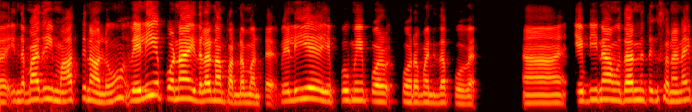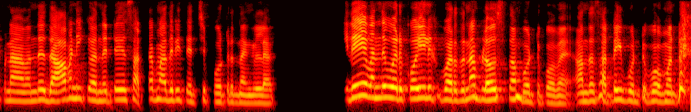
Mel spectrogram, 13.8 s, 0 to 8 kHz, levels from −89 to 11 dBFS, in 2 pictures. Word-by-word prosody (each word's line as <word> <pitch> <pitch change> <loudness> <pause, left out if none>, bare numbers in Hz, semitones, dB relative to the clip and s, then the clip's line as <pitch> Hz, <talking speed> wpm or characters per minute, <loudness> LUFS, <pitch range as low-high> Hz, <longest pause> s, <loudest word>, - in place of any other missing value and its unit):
இந்த 210 +1 -4
மாரி 240 +1 +3 0.2
மாத்துனாலும், 220 -1 -1
வெளிய 305 +9 +5
போனா 255 +1 +5
இதெல்லாம் 215 0 +3
நான் 210 -3 -4
பண்ண 170 0 -2
மாட்டேன். 160 -1 -5
வெளியே 245 +5 +2 0.2
எப்பவுமே 220 +1 -3
போற 195 -1 +1 0.2
போற 185 -1 -3
மாரி 175 -2 -4
தான் 175 0 -7
போவேன். 155 0 -6 0.5
அ - - 0 0.5
எப்படின்னா 230 +3 0
உதாரணத்துக்கு 225 0 0
சொன்னேன்னா, 215 +2 -1
இப்ப 215 -2 -9
நான் 200 -1 0
வந்து 230 +2 0
தாவணிக்கு 245 +1 +1
வந்துட்டு 210 +3 -2
சட்டை 245 0 -5
மாரி 230 0 -1
தச்சு 195 +4 -9
போட்டிருந்தேங்கல்ல. 170 -4 -4 0.8
இதே 285 +3 +8
வந்து 280 +1 +3
ஒரு 240 - +4
கோவிலுக்கு 265 0 +3
போவதுன்னா, 225 +6 +3
ப்ளவுஸ் 235 +2 +3
தான் 285 - +2
போட்டு 195 - -5
போவேன். 160 -1 -3
அந்த 205 +1 -2
சட்டை 230 0 +1
போட்டுட்டு 200 0 -5
போ 200 - +1
மாட்டேன். 190 - 0
220 Hz, 185 wpm, -23 LUFS, 195-235 Hz, 0.8 s, இதே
